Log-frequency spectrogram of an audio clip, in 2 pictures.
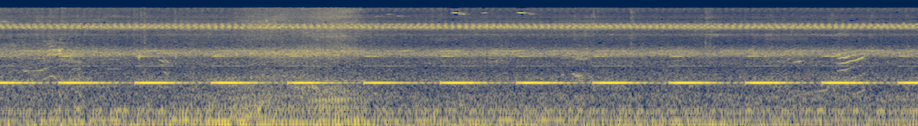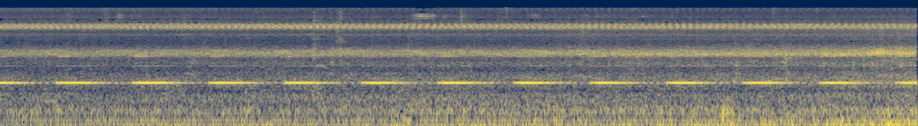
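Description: Level-crossing warning signal beeping at one steady pitch about once a second, over the low rumble of an approaching diesel locomotive that grows louder near the end.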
